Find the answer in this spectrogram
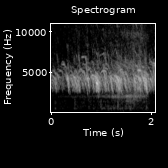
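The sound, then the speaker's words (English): Baby chicks peeping in a steady, high-pitched chorus, many small overlapping chirps forming an unbroken, fairly quiet stream as they are moved into housings with heated boxes. “Okay, we got the chicks up here.”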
